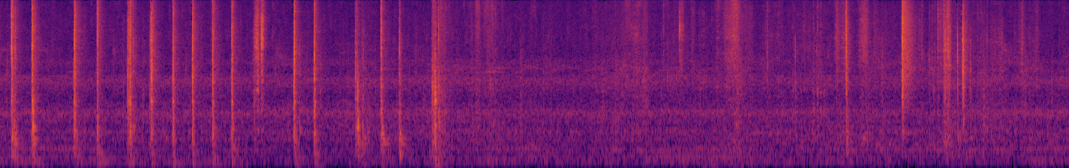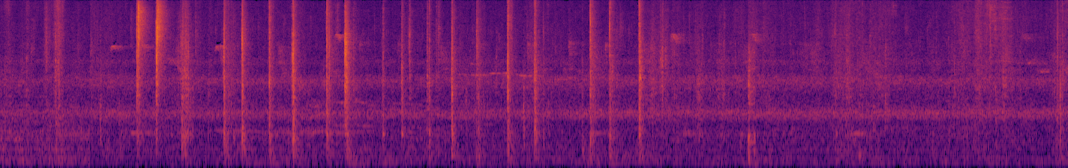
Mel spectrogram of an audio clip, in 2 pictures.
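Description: A run of sharp knocks or taps, about three a second, which stops about six seconds in and then comes back in irregular bunches later on.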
